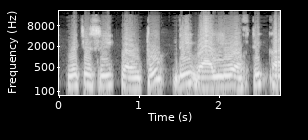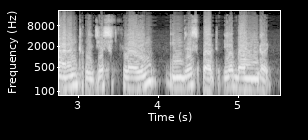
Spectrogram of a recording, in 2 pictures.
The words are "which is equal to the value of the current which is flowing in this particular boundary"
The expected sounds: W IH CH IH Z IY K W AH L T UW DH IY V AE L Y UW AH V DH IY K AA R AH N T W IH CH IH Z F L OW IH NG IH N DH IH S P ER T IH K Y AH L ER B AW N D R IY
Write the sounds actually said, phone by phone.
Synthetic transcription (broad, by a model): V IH CH IH Z IY K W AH L T UW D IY V AE L Y UW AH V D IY K AA R AH N T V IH CH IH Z F L OW IH NG IH N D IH S P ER T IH K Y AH L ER B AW N D R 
